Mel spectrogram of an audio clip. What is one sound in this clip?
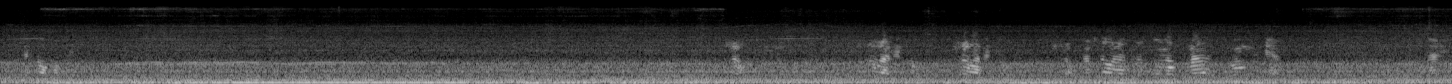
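A crane's motor hums steadily.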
